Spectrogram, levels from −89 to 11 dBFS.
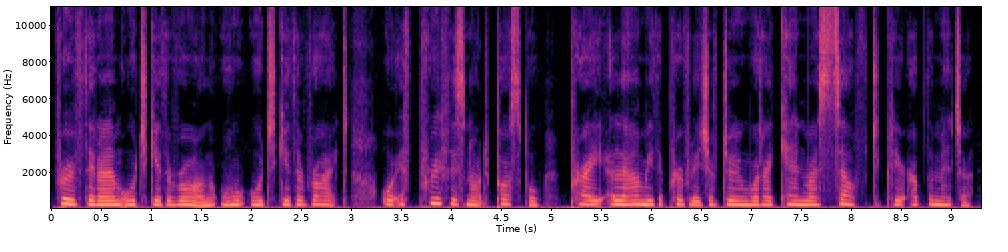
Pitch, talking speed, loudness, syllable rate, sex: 220 Hz, 200 wpm, -17 LUFS, 5.4 syllables/s, female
